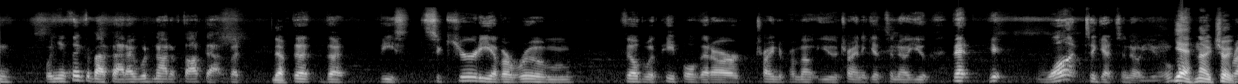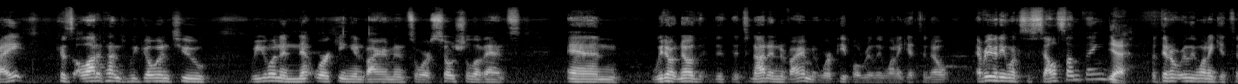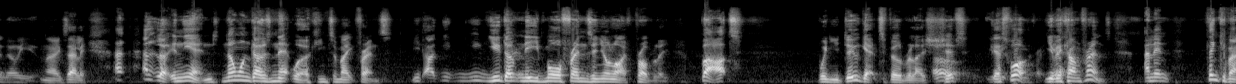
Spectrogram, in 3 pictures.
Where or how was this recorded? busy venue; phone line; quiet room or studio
busy venue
